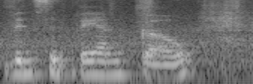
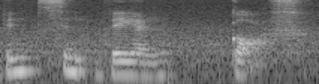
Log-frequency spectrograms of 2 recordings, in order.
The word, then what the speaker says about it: Vincent van Gogh: Vincent van Gogh, and the British say Vincent van Gogh. So I was really curious about how you actually pronounce it, and I looked it up online, and they actually have audios of Dutch people, Dutchmen and Dutch, it was a Dutchman, pronouncing it, and it was Vincent van Gogh.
